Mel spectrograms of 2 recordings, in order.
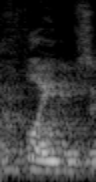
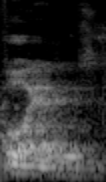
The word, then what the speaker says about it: foedus: Anche questo, foidus, come boy, cioè ragazzo in inglese, se non vi torna oi, allora oi va bene, cioè foidus, foidus. E questo è importante, fare una sillaba, laeta, foidus, non foedus, non laeta, non comodiae o qualcosa del genere.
